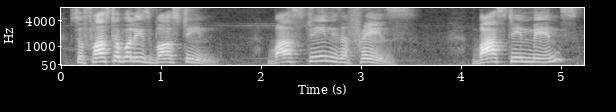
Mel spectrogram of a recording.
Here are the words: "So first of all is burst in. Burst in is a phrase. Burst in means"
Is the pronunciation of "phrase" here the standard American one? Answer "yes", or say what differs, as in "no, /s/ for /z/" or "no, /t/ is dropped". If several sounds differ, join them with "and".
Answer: yes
